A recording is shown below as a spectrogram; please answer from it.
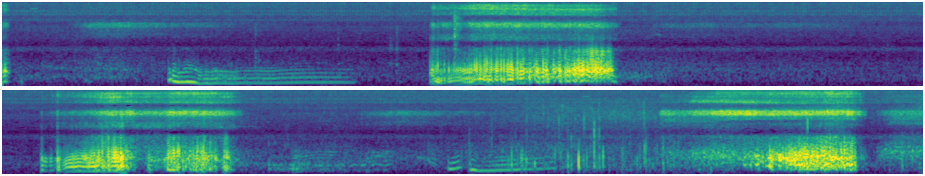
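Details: Pug dogs snoring in the morning while just waking up, lying on top of their owner, with cats purring nearby: loud rasping snore bursts about every four seconds, separated by softer wavering whiny tones.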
